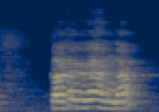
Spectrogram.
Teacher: ये संस्कृत में कंठ ध्वनियां है, यानी कि कंठ से इसका उच्चारण किया जाता है · ये सभी हिंदी में हो गई कोमल तालव्य, यानी कि उनका उच्चारण कोमल तालु से होता है।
